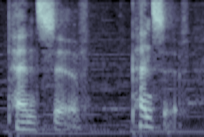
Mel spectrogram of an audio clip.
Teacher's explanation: just two syllables and the stresses on that first syllable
